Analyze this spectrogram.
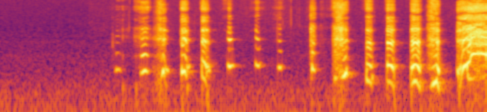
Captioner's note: laughing manically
